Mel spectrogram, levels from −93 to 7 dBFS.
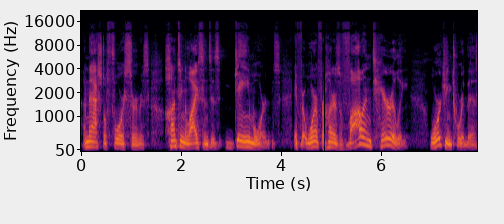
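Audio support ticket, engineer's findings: Speech cuts out around 4.85 to 4.89 s, a short silent hole of roughly 37 ms. Then the speech comes back further along, as if it kept playing through the gap. Likely a Bluetooth dropout: audio packets didn't reach the headphones in time, got dropped, and the output sat silent until good ones arrived. The gap length fits a couple of lost packets.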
